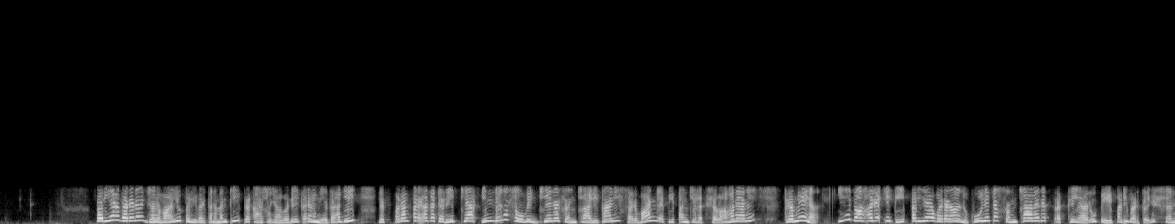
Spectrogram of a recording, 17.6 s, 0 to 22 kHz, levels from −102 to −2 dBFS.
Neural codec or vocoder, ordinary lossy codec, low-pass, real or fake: codec, 16 kHz, 1 kbps, FreqCodec, larger model; Opus, 24 kbps; 3.6 kHz; fake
